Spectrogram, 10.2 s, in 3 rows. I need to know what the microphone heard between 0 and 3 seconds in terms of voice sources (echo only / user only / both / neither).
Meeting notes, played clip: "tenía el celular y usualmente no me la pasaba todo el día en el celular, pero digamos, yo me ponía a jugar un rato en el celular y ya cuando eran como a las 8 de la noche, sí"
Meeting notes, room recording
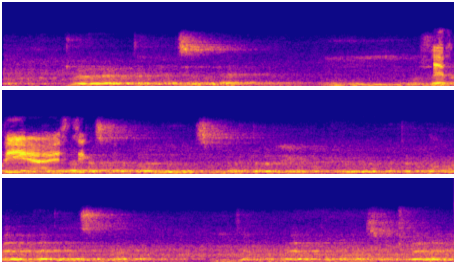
echo only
